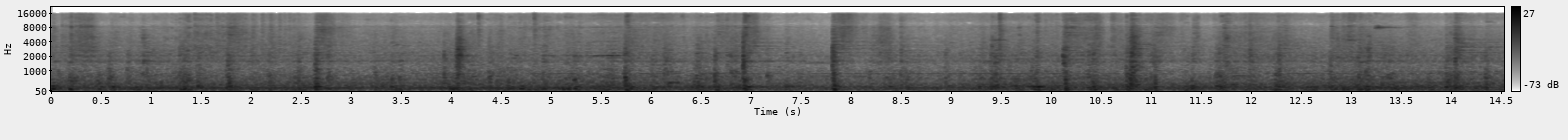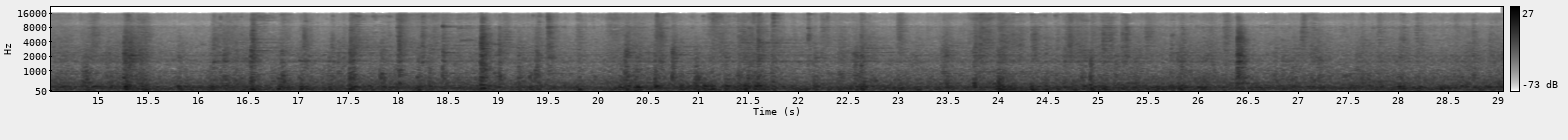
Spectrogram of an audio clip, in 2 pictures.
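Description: Wheels of two Indian Railways express trains rolling slowly side by side over yard points, clattering with sharp, irregular clicks over a steady low hum.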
